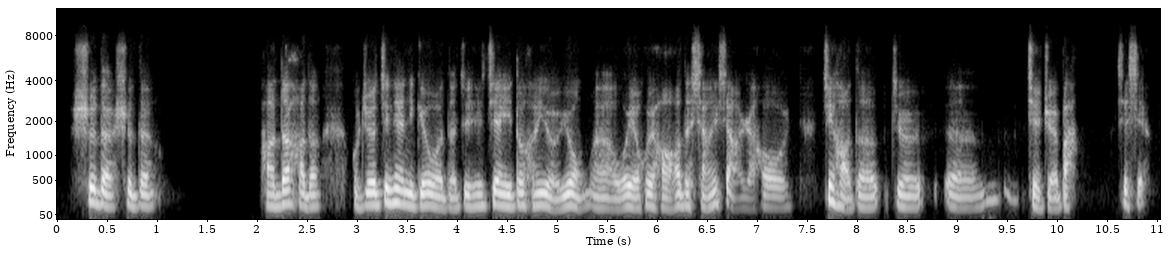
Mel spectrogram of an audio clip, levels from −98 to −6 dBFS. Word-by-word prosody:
是 195 - +4
的 145 -5 +3
是 155 - -1
的。 145 +1 -1 1.1
好 145 -1 -1
的 170 +4 +5
好 155 -2 -1
的， 145 +1 -1 0.3
我 150 - -7
觉 155 - +1
得 155 - +8
今 180 +4 +3
天 175 -4 +5
你 150 - +4
给 150 - +3
我 135 -4 +3
的 120 - -4
这 140 +3 -2
些 145 +1 -3
建 150 +1 +3
议 140 - +3
都 155 +2 +1
很 155 +1 0
有 125 -6 +1
用， 145 -3 +2
呃， 125 -3 -5
我 135 +4 +2
也 130 - +2
会 145 +1 0
好 - - -2
好 150 - +2
地 150 0 -2
想 140 +1 -3
一 170 - -2
想， 120 -5 -3
然 - - -8
后 130 -2 -4 0.4
尽 210 - +5
好 - - +1
地 130 -1 -3
就 150 - -1 0.4
呃， 125 -2 -5 0.5
解 - - -1
决 - - -1
吧， - - -2 0.4
谢 - - -3
谢。 - - -5
145 Hz, 255 characters per minute, -23 LUFS, 130-155 Hz, 1.1 s, 得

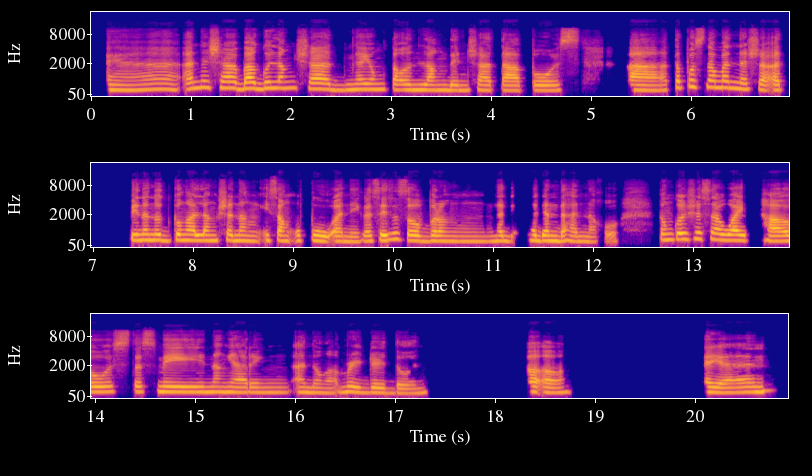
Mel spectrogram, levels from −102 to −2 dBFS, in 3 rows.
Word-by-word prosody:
Ah, 225 +2 -4
ano 300 +4 -1
siya 295 -1 +2
bago 275 0 +4
lang 290 +1 -2
siya, 255 -3 +3
ngayong 240 +3 -3
taon 225 -1 -1
lang 215 0 -1
din 205 -1 -3
siya. 210 -1 -2
Tapos, 205 +1 -2 0.5
ah, 210 -1 +3
tapos 330 +2 -1
naman 310 -3 0
na 250 - 0
siya, 225 -3 +1
at 215 - -8 0.4
pinanood 250 -2 +2
ko 250 - +6
nga 245 - +4
lang 235 0 +3
siya 240 0 0
ng 225 -2 -2
isang 230 -1 +1
upuan, 210 -3 +1
eh, 190 - -5
kasi 220 +4 +4
sa 285 - -1
sobrang 220 -3 +2 0.5
naga 215 -1 -1 0.2
nagandahan 220 -2 +1
ako. 185 - -8 0.4
Tungkol 275 +2 +2
siya 295 0 -1
sa 285 -2 +2
White 240 -2 +5 0.2
House, 220 +1 +3
tapos 225 +1 -5
may 215 -1 +2
nangyaring 205 -1 -3
ano 205 -1 -4
nga, 185 - -8
murder 200 -3 -1
dun. 175 +2 -8 1.0
Oo. 205 -2 +1 1.4
Ayan. 215 +4 0
220 Hz, 135 wpm, -23 LUFS, 210-245 Hz, 1.4 s, ko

